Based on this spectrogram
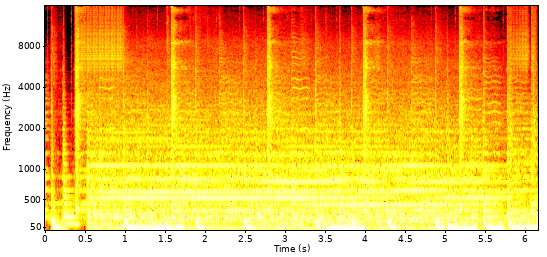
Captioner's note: cruising music; boat horn blows; cruising music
